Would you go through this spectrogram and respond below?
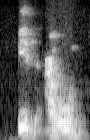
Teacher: ro tarkik atau tipis ketika sebelumnya kasroh atau ro berharokat kasroh, misalnya fid'aun, ya, seperti itu contohnya.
